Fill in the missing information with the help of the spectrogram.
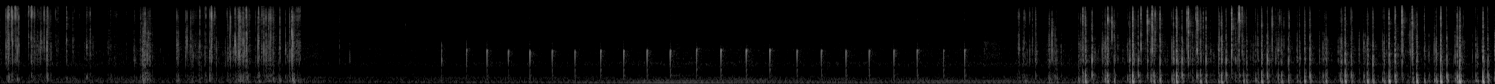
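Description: A small, flat, sumo-themed paper sticky-note pad, a solid stack of paper sealed in a clear plastic cellophane sleeve, is held and squeezed by fingertips that crinkle and rub the wrapper. Dense, bright crackling fills the first three seconds. A quieter stretch follows with a steady series of light, evenly spaced ticks, then loud crinkling returns for the final five seconds.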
